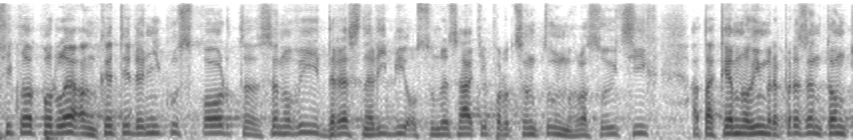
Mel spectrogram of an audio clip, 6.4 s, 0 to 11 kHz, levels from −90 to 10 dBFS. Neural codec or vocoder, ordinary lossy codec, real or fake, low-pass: codec, 24 kHz, 6 kbps, HILCodec; MP3, 96 kbps; fake; 9.9 kHz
